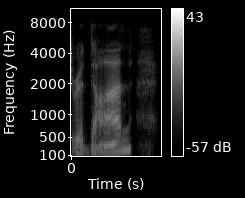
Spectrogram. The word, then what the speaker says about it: Redon: His name is pronounced Redon, and I do have the pronunciation in there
